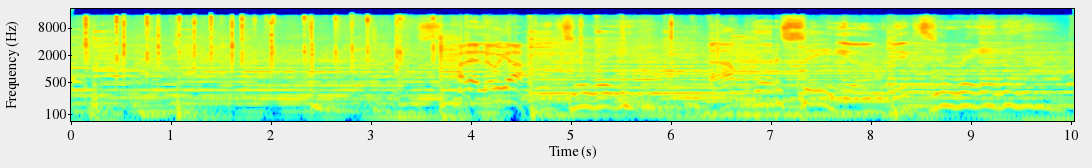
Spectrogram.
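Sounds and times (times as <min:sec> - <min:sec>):
audience clapping: 0:00.0 - 0:06.6
speech: 0:04.0 - 0:05.8, 0:06.4 - 0:09.7.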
